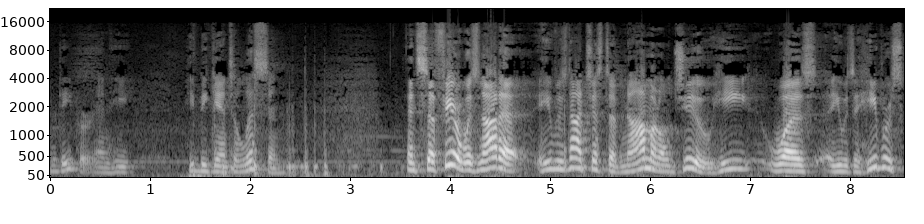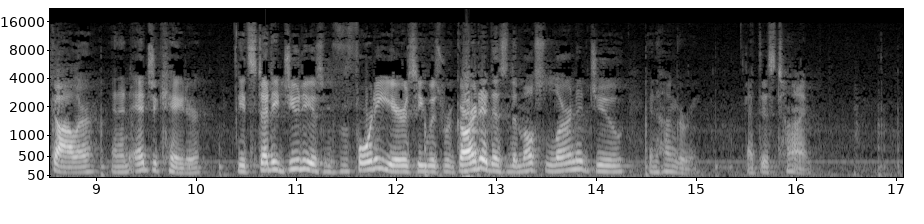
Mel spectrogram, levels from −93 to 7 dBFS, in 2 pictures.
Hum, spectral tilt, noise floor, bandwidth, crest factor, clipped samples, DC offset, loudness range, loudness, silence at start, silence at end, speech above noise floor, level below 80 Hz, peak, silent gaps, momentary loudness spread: none; -5 dB/octave; -44 dBFS; 16 kHz; 16 dB; under 0.1%; under 0.1%; 11 LU; -16 LUFS; 0 s; 0.2 s; 28 dB; -46 dBFS; 0 dBFS; none; 20 LU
